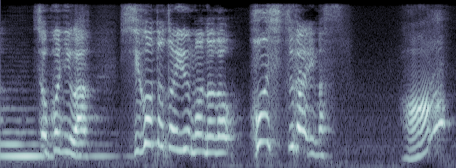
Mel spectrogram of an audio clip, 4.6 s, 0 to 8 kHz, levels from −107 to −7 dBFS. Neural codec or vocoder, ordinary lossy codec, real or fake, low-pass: autoencoder, 48 kHz, 32 numbers a frame, DAC-VAE, trained on Japanese speech; none; fake; 7.2 kHz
